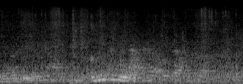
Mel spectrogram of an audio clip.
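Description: Indistinct speech: a low voice murmuring short phrases about half a second and a second in.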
